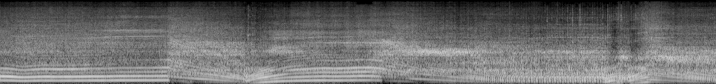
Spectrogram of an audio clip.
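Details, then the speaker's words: Husqvarna 266XP chainsaw, near-OEM resto-mod build with many NOS parts, bottom-end bearings not replaced; holds high revs then bogs and recovers while cutting wood; sounds rough and uneven, owner suspects worn bottom-end bearings. "WELL, I DON'T KNOW WHAT IT SOUNDS LIKE TO YOU GUYS, BUT it sounds like it might need bearings on the bottom end."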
